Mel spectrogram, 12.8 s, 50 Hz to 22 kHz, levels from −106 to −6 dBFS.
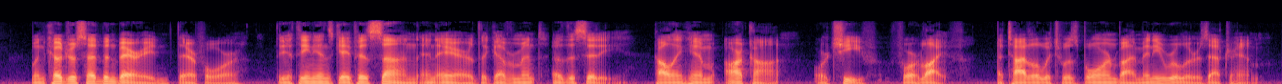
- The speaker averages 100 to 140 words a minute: No, average, 165 wpm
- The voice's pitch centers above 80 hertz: No, very low, 75 Hz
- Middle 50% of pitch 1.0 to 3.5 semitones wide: Yes, narrow, 2.6 semitones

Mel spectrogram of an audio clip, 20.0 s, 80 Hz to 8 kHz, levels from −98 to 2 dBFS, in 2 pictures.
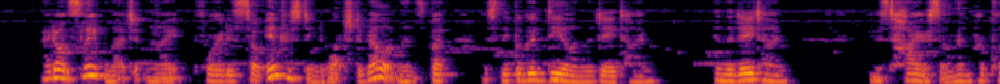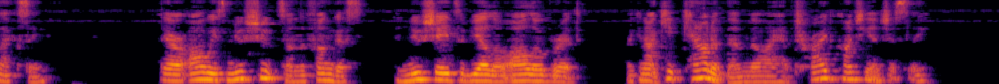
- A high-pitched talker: No, medium, 170 Hz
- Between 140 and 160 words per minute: No, average, 175 wpm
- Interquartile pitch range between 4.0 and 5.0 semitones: Yes, average, 4.3 semitones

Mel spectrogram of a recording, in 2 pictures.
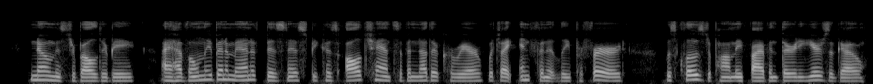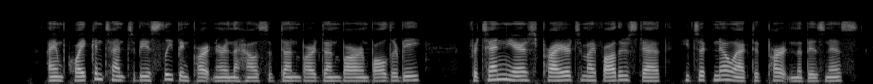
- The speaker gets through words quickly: Yes, fast, 215 wpm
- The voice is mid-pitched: Yes, medium, 175 Hz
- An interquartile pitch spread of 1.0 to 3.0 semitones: Yes, narrow, 2.6 semitones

